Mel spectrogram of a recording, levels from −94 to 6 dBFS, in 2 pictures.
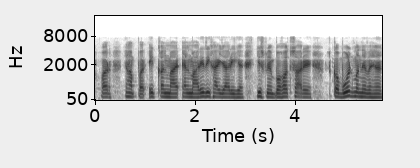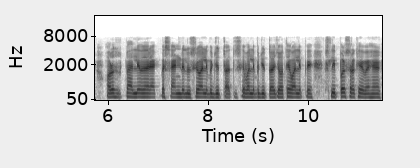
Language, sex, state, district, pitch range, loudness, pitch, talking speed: Hindi, male, Jharkhand, Garhwa, 165-180 Hz, -15 LUFS, 170 Hz, 200 wpm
